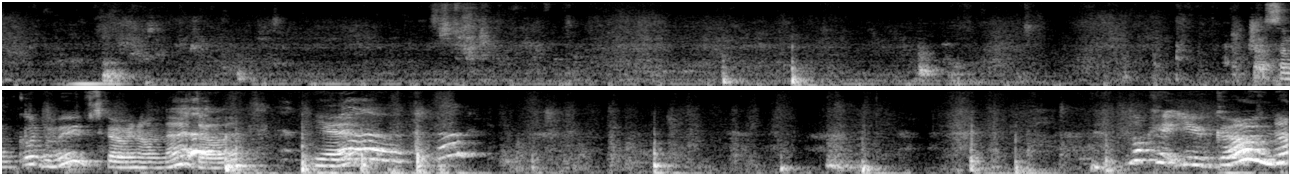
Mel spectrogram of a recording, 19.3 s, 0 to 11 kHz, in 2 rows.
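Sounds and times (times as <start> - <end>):
water running into a bathtub: 0.0 - 19.2
soft knocks and clunks: 5.4 - 6.3, 11.1 - 19.0
speech: 9.6 - 12.8.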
